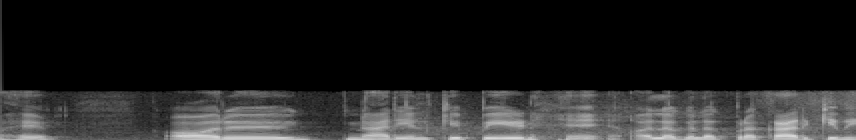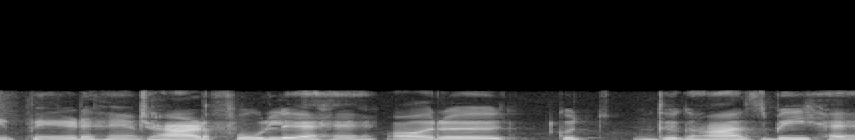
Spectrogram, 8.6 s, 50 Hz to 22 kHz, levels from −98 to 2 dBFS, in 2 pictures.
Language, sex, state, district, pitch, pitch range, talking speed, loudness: Hindi, female, Bihar, Muzaffarpur, 200 Hz, 190-220 Hz, 140 wpm, -21 LUFS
